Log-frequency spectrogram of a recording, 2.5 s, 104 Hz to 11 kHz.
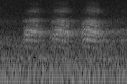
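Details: Hooded crows (Corvus corone cornix) call in the background under a setting full moon over rooftops in Helsinki, Finland, in July 2016. Three harsh, hoarse caws, each about half a second long, come in steady succession over faint hiss.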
